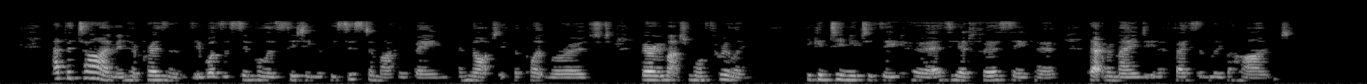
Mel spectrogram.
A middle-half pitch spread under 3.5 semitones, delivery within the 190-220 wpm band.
Yes: average, 2.8 semitones; average, 195 wpm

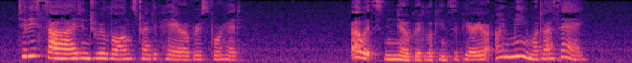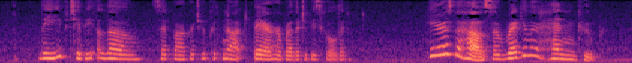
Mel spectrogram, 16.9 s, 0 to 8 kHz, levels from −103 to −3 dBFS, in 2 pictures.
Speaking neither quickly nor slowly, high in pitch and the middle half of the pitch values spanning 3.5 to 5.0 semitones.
Yes: average, 155 wpm; high, 210 Hz; average, 4.1 semitones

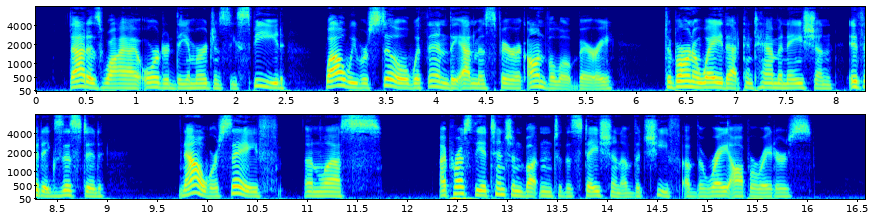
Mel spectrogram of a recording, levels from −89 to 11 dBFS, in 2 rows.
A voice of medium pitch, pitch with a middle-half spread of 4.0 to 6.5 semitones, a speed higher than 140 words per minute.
No: medium, 150 Hz; average, 3.2 semitones; average, 165 wpm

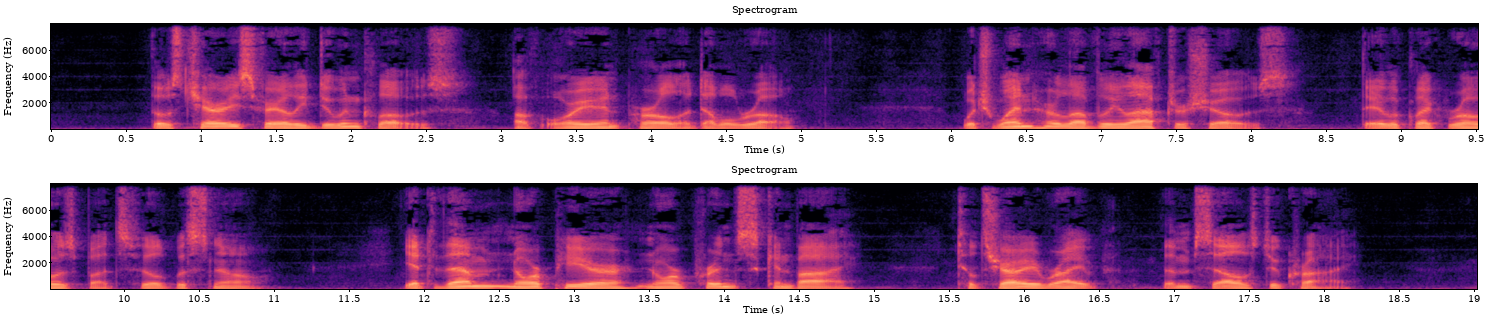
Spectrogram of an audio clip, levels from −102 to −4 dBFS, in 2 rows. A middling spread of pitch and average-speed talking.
No: average, 3.1 semitones; slow, 125 wpm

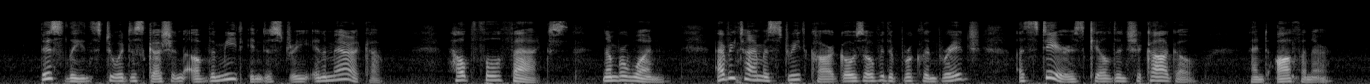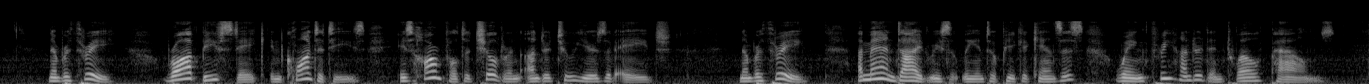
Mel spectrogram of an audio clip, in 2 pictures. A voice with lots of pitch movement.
Yes: wide, 6.5 semitones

